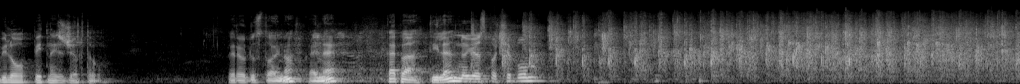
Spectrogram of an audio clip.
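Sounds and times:
speech: 0.0 - 1.2, 2.3 - 5.7
audience applause: 4.6 - 10.1.

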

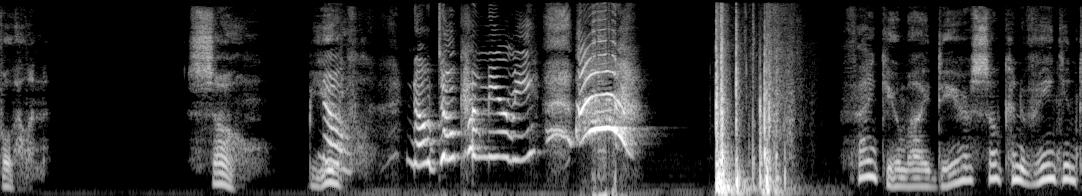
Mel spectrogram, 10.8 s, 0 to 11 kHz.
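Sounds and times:
speech: 0.0 - 0.4, 1.9 - 2.5, 3.1 - 6.4, 8.6 - 10.8
woman screaming: 5.5 - 6.6
heavy thumping and crashing: 7.1 - 8.0.

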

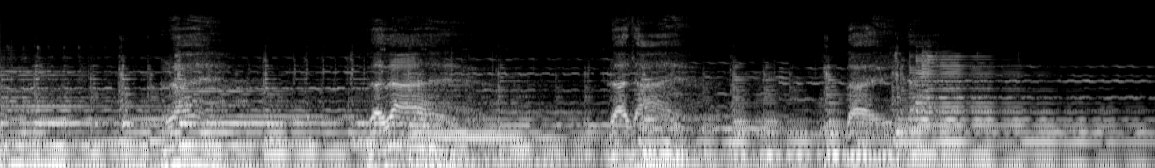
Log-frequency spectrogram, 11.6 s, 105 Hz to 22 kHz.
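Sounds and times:
heavily effected distorted guitar: 0.0 - 11.5
recorded rock cover of an Italian song: 0.0 - 11.5.

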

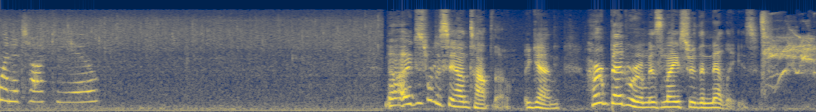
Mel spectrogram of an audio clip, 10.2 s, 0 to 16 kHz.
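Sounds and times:
steady rain pattering on a surface: 0.0 - 4.8
speech: 0.2 - 1.4, 4.8 - 10.0.

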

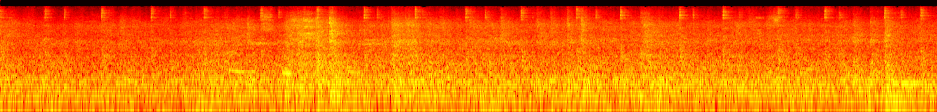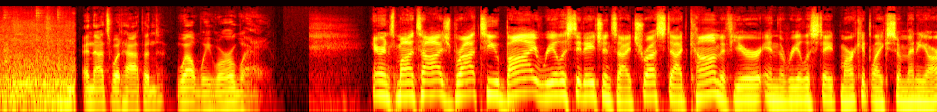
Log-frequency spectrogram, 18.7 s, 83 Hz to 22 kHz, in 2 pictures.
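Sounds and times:
subway train rumbling in motion: 0.0 - 10.2
subway train wheels clattering on the track: 0.0 - 10.2
speech: 10.2 - 18.7.

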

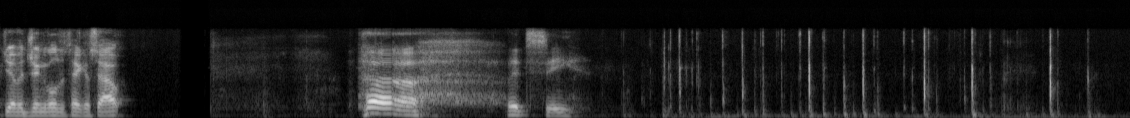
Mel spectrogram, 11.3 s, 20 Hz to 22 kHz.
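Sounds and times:
speech: 0.0 - 1.3, 3.6 - 4.5, 5.1 - 5.8
typing on a small keyboard: 6.2 - 11.0.

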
